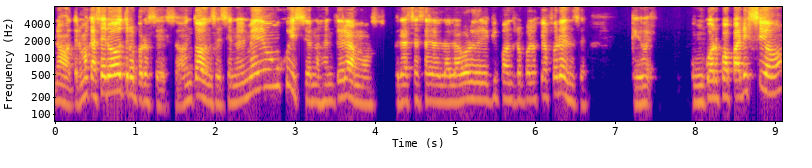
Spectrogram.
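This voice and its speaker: A woman's fairly quick, somewhat breathy speech carries lively intonation. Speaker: lawyer in human rights trials. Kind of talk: online seminar talk.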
